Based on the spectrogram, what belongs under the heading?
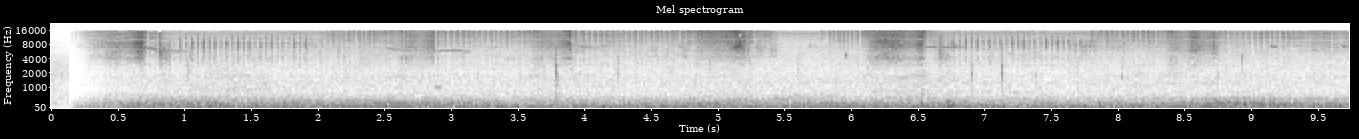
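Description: A male grasshopper sings its courtship song to attract a female: short, high-pitched rasping bursts repeating roughly once a second, steady and rhythmic over a low, constant background rumble, with no voices.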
